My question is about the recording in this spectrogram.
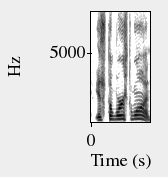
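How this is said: It is said in a high, whiny voice.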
